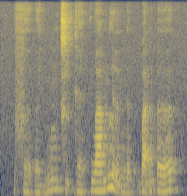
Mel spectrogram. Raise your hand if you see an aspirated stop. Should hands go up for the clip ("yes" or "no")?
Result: no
